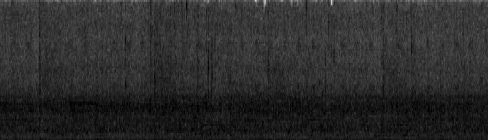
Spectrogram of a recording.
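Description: Steady rush of a shallow river flowing over stones, with a low rumble underneath.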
